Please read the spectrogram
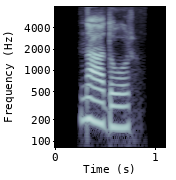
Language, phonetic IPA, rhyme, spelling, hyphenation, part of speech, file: Hungarian, [ˈnaːdor], -or, nádor, ná‧dor, noun, Hu-nádor.ogg
- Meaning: palatine (was the highest dignitary in the Kingdom of Hungary after the king—a kind of powerful prime minister and supreme judge—from the kingdom’s rise up to 1848/1918)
